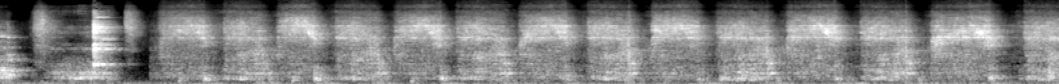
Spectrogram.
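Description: A metal hand plane takes repeated strokes along the edge of a wooden vice jaw, planing a chamfer. Each stroke is a rasping shave, a little under two a second. There is a sharp knock about a second in.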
